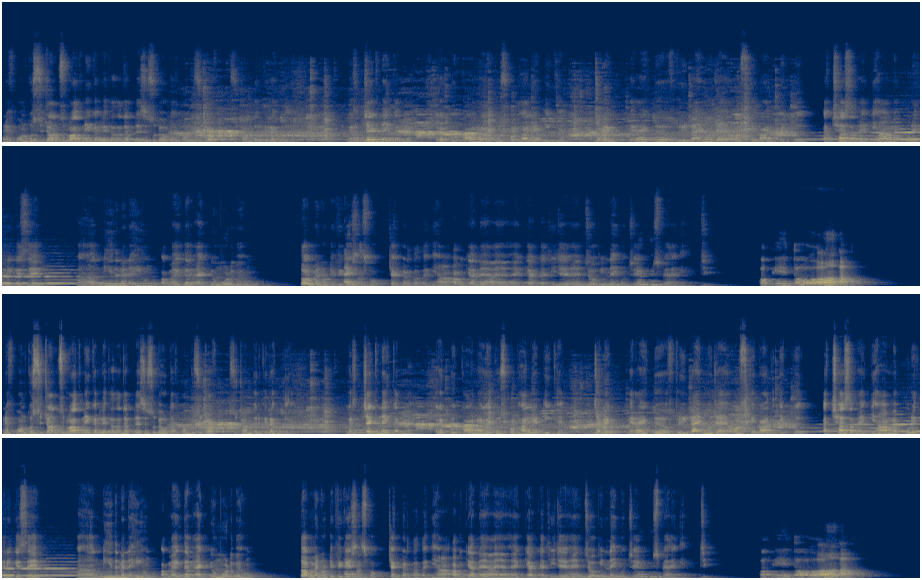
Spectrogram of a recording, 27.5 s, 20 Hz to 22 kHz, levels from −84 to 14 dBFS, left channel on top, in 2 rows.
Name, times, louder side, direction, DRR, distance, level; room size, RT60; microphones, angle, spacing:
voice 1, 0.0-4.4 5.1-6.2 6.5-8.4 8.8-12.0 12.3-14.3 14.9-17.5 18.2-24.3, right 3 dB, 45° right, 5 dB, 0.4 m, -27 dB
sound 1, 2.5-11.9, equal, 10° left, 1.5 m, -29 dB
voice 2, 5.3-5.6 18.9-19.1 23.3-23.6 25.1-26.6, left 2 dB, 40° left, 2 dB, 0.6 m, -22 dB
Wind instrument woodwind instrument, 11.8-16.1, equal, 5° right, 0.9 m, -30 dB
4.1 x 2.5 x 2.9 m, 0.82 s
head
